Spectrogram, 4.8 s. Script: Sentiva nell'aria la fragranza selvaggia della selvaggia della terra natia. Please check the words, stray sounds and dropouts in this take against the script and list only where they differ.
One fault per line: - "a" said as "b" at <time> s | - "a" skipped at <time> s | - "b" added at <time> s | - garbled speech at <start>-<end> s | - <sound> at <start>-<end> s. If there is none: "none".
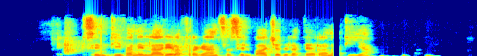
- "selvaggia della" skipped at 3.0 s
- dropout at 3.3-3.4 s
